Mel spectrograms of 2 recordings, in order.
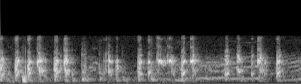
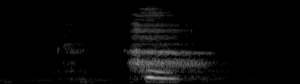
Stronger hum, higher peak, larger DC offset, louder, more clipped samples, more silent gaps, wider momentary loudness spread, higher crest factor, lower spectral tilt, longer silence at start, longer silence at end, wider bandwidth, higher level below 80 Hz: neither; first, 0 dBFS vs -20 dBFS; first, 0.3% vs under 0.1%; first, -14 LUFS vs -36 LUFS; neither; neither; second, 7 LU vs 25 LU; second, 14 dB vs 22 dB; first, -9.5 dB/octave vs -2.5 dB/octave; second, 0 s vs 0.65 s; second, 0 s vs 0.9 s; second, 4 kHz vs 16 kHz; first, -62 dBFS vs -86 dBFS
